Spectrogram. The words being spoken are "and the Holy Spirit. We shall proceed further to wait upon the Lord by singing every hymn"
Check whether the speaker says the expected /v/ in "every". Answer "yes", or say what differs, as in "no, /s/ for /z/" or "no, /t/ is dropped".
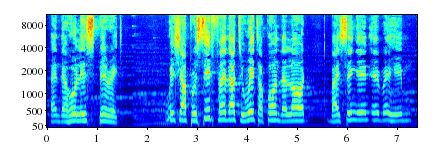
no, /b/ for /v/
